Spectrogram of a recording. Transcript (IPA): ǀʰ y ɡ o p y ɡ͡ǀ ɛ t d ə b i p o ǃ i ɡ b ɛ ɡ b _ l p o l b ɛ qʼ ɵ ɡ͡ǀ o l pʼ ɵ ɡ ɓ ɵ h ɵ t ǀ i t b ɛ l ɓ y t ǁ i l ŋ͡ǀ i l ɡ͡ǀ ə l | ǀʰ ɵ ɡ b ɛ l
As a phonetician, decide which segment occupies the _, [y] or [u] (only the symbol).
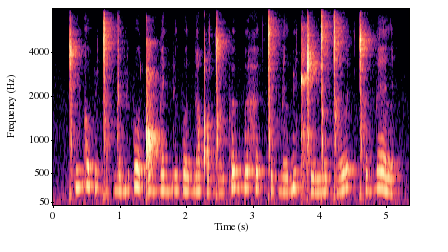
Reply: y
